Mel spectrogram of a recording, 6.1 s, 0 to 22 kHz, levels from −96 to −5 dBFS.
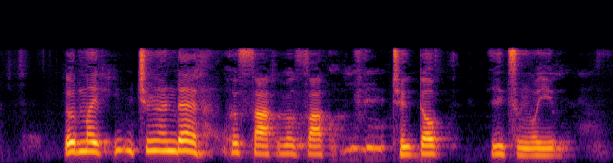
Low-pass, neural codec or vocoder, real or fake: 7.2 kHz; codec, 16 kHz, 0.5 kbps, FunCodec, trained on LibriTTS, 25 frames a second; fake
